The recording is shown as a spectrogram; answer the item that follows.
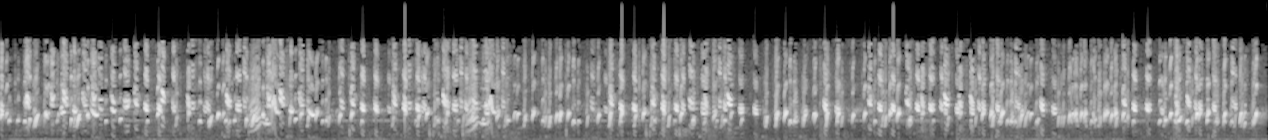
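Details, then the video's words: Long unbroken run of high, tinkling European goldfinch twitter from a female, played so a male will start singing; rapid chirps stack densely throughout with slight surges in intensity. "بتبتة وستسته حسون تجعل الحسون يغرد"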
